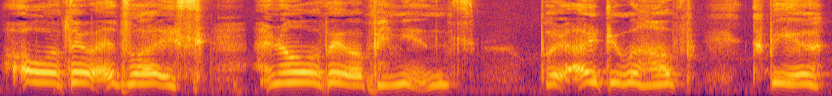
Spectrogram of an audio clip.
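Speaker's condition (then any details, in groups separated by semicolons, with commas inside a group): Cerebral palsy; speech affected, reading very slow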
